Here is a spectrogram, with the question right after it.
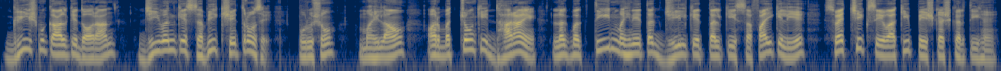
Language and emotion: Hindi, neutral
